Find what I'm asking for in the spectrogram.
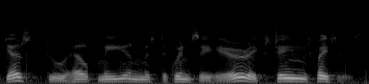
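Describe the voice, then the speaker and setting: An actor playing a calculating, self-assured millionaire fugitive in 1940s radio style, brisk and businesslike. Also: male voice, mid-range voice, animated, natural voice. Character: commanding, calculating millionaire fugitive with a hot temper. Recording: muffled 1940s radio drama recording.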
